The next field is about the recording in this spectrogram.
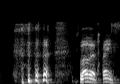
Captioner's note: laughs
